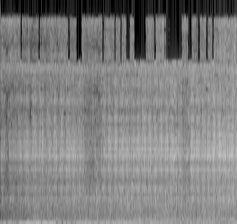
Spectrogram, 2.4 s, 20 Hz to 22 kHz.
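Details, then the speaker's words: 7x14 two-speed mini lathe with the original cover refitted over a new thicker belt, steady motor hum with a rough buzzing gear rattle; gears chatter, gears already known to be bad inside. "All we did was screw on the original cover with the new thicker belt in place. That chatters the gears."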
